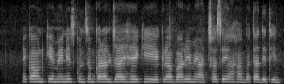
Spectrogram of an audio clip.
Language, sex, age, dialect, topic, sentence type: Magahi, female, 18-24, Northeastern/Surjapuri, banking, question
